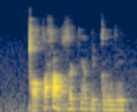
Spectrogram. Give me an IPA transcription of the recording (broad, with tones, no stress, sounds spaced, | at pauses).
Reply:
ǀ y˨ tˤ ʉ˦ ħ ɾ a˧ v z ə˞˦ kʲ õ˦ ɗ i˧ ɡ ə˞˦ n d ĩ˦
